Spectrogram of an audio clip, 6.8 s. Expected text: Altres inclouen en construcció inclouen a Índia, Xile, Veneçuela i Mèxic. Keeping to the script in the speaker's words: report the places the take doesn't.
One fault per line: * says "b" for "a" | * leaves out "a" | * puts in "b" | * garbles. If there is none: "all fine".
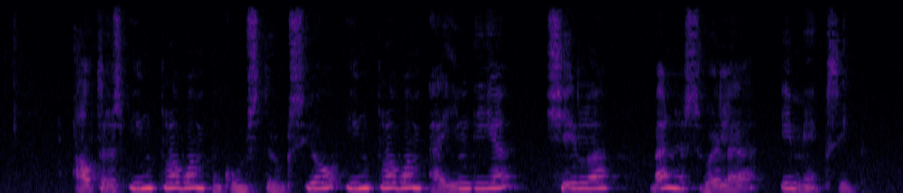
all fine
